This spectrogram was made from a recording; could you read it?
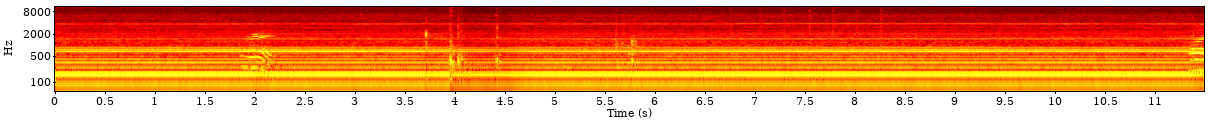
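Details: Air compressor on a chainsaw repair bench kicks on after compressed air is sprayed: steady electric motor hum with even tones, no knocking or surging, running smoothly.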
